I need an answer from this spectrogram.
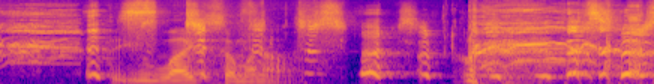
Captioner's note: both wheezing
